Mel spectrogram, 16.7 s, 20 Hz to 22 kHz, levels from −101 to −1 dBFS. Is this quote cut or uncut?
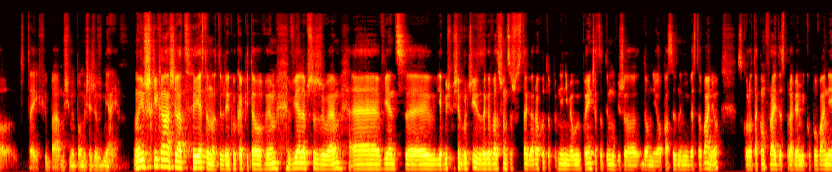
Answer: cut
